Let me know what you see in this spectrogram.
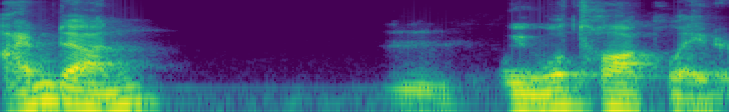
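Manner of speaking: very kind tone. Recalling what the former spouse said whenever the speaker got heated; quoting a very kind tone. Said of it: "she would just very kindly say".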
